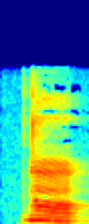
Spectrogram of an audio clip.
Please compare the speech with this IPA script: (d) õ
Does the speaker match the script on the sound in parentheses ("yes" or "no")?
yes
